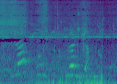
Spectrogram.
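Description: A young child's short, rising vocal sounds without clear words, twice, over a low rumble.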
